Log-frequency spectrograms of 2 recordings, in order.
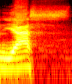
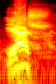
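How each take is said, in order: First: The word ends with an 's' sound. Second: The word ends with an 'sh' sound. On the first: The speaker calls it wrong. "bukan yas" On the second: The speaker calls it right. "Yash itu shin sukun"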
